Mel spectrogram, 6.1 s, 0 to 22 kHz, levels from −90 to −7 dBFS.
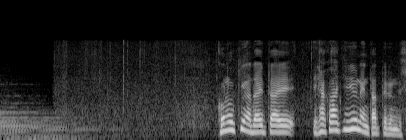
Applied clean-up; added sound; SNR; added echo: none; none; none; none.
